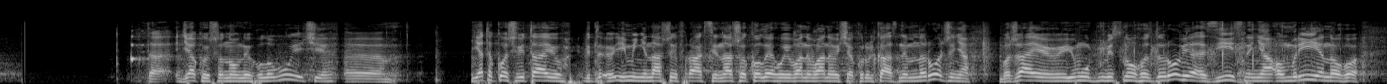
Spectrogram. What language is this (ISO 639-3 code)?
ukr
